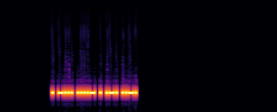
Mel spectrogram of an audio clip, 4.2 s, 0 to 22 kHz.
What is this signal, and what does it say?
Morse code, heard as a keyed tone, about 53 wpm, 700 Hz. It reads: EB4ERF
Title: DXCC-100 Call Signs - 6 Characters - Repeated 2x - 50wpm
